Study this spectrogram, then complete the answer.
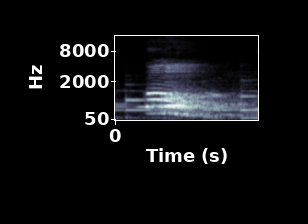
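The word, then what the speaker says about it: comb: बघा be after M म्हणजे एम च्या नंतर इथे बी आलेला असतो तो बोलत नसतो तो असा गप्प राहतो कसा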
